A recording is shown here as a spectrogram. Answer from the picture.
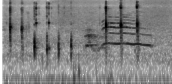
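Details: A weak, elderly or sick feral cat at a rural house, barely able to open its eyes, makes a rapid run of short, clicky sounds while eagerly eating a lick treat, then a drawn-out, harmonic begging meow.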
